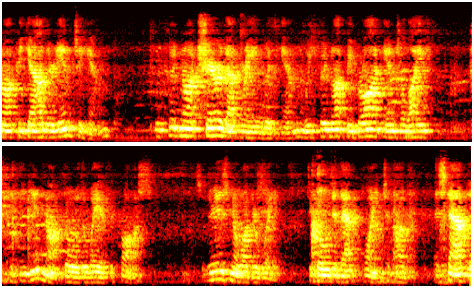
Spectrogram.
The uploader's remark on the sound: Morning Service. Preached in the Annunciation of the Blessed Virgin Mary, Ottawa. Poor sound quality.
